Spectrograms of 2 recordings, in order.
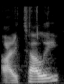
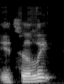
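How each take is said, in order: First: The name is said with an old-fashioned pronunciation. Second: The name is said with its standard pronunciation. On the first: The speaker calls it wrong. "back in the day people used to say Italy" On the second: The speaker calls it right. "and not"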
